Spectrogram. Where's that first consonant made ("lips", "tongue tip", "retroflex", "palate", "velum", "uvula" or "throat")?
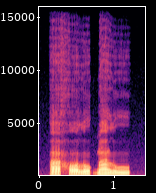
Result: throat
